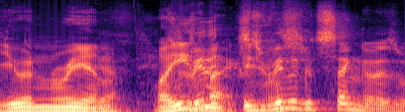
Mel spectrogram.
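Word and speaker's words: Iwan Rheon: r k isn't it how do you pronounce his name something like Yan ran I think Yan ran he's really good singer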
